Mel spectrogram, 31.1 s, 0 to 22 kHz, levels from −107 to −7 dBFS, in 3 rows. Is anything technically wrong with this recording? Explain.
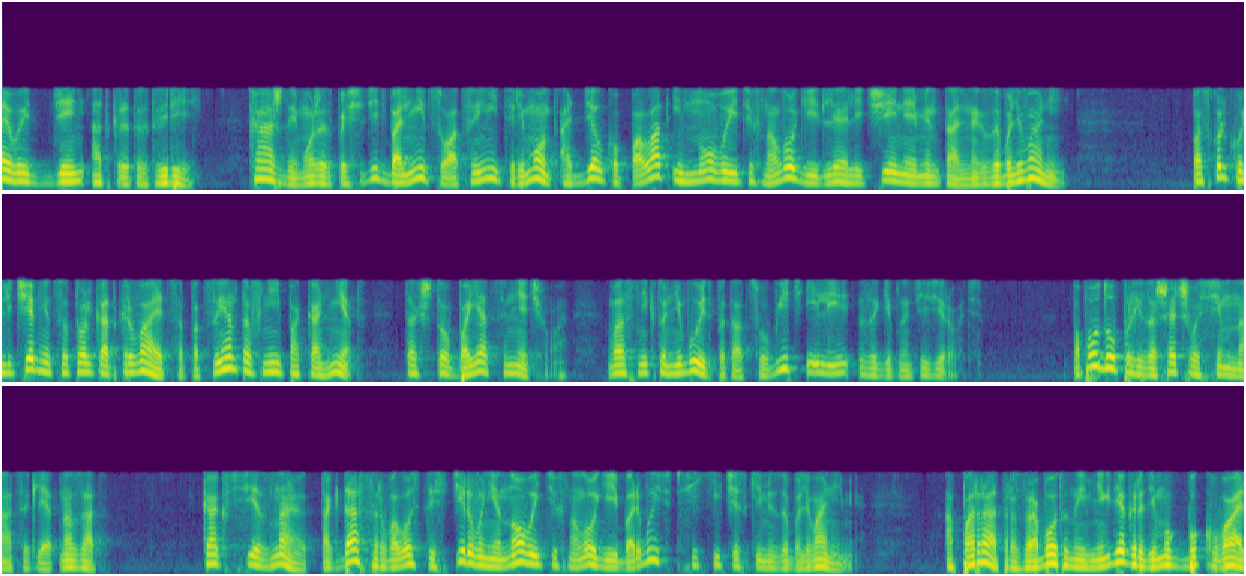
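No, no technical faults heard.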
